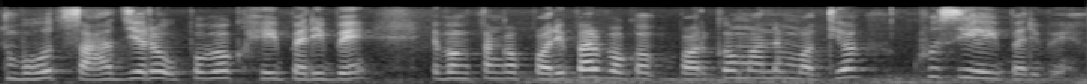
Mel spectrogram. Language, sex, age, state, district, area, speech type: Odia, female, 30-45, Odisha, Jajpur, rural, spontaneous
